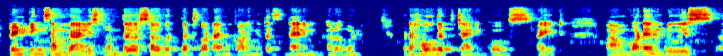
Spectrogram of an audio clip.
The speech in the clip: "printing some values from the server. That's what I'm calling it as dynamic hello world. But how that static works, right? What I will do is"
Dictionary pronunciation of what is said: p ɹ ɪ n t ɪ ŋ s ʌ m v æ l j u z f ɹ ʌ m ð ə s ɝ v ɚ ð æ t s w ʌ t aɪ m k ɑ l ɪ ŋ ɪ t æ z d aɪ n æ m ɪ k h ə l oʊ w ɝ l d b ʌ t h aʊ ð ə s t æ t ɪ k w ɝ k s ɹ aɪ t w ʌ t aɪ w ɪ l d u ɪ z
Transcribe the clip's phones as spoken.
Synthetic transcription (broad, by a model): p ɹ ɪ n t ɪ ŋ s ʌ m v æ l j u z f ɹ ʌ m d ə s ɝ v ɚ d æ t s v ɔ t aɪ m k ɑ l ɪ ŋ ɪ t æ s d aɪ n æ m ɪ k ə l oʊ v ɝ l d b ʌ t h aʊ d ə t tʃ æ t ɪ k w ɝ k s ɹ aɪ t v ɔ t aɪ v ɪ l d u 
